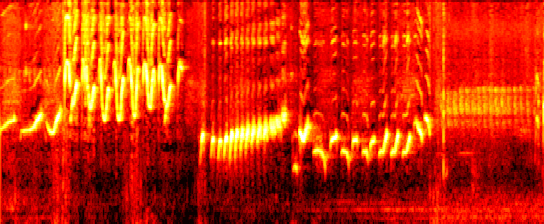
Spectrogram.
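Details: White-rumped shama singing in a bait recording used to make other shamas answer and show their full repertoire: bright whistled phrases, fast rising and falling high trills, a steady rising series of notes, then looping whistles and a thin buzzy end.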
